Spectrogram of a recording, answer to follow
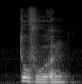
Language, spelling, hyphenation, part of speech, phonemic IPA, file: Dutch, toevoeren, toe‧voe‧ren, verb / noun, /ˈtuˌvu.rə(n)/, Nl-toevoeren.ogg
- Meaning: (verb) to supply; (noun) plural of toevoer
